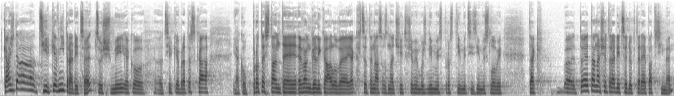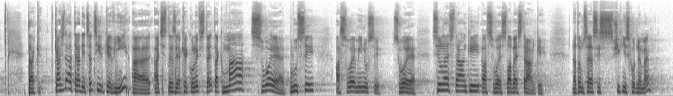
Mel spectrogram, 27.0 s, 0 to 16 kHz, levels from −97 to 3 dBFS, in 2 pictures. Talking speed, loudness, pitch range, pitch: 130 wpm, -27 LUFS, 140-190 Hz, 155 Hz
